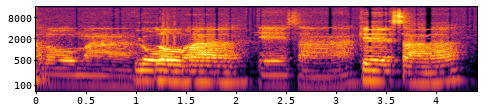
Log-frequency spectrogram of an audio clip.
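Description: A man chanting in Pali, drawing out the words 'lomā, lomā, kesā, kesā' (body hair, head hair) as the close of the reverse recitation of the five basic objects of meditation (kesā, lomā, nakhā, dantā, taco) given at a Buddhist ordination.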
